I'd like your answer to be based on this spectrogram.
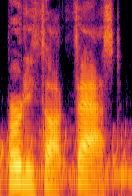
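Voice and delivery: ordinary delivery, nothing marked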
